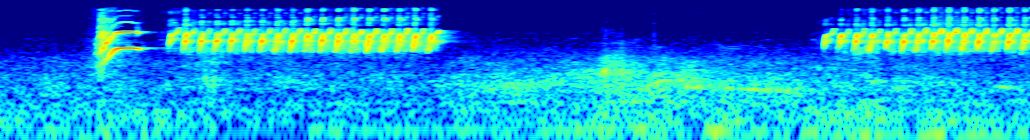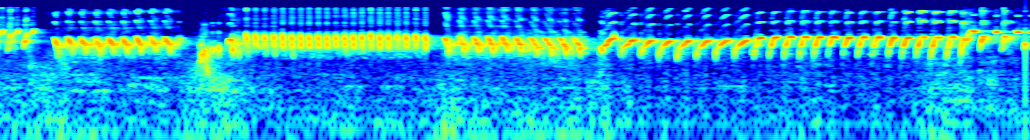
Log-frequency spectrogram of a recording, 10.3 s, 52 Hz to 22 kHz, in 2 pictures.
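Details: Male Timbrado Español canary, born in 2020 from rated parents, singing a training song: fast trilled and rattling phrases in bursts, separated by a short pause, ending in a long run of rapid rolling notes.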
